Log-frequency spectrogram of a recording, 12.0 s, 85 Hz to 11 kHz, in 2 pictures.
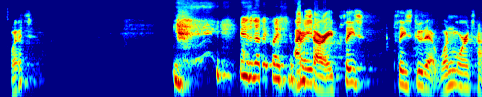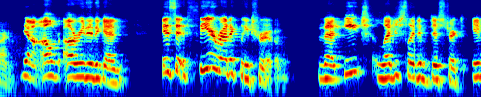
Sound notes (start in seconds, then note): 2.2 laughs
